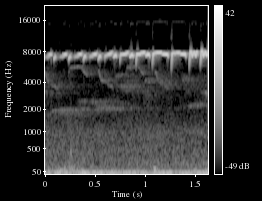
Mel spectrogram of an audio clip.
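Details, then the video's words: Firecrest song: a very high, thin string of repeated single notes, steady and unpulsed, lacking the rhythmic pulsing of goldcrest song, with faint low background noise. "The song lacks that rhythmic pulsing of Goldcrest."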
